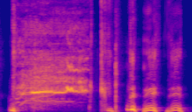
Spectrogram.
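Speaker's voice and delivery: a high whooping laugh that rises; squealing with laughter; shrieking laugh. Real, not acted. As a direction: let out a delighted shriek of laughter. Gleeful shriek at chud's comeuppance.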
